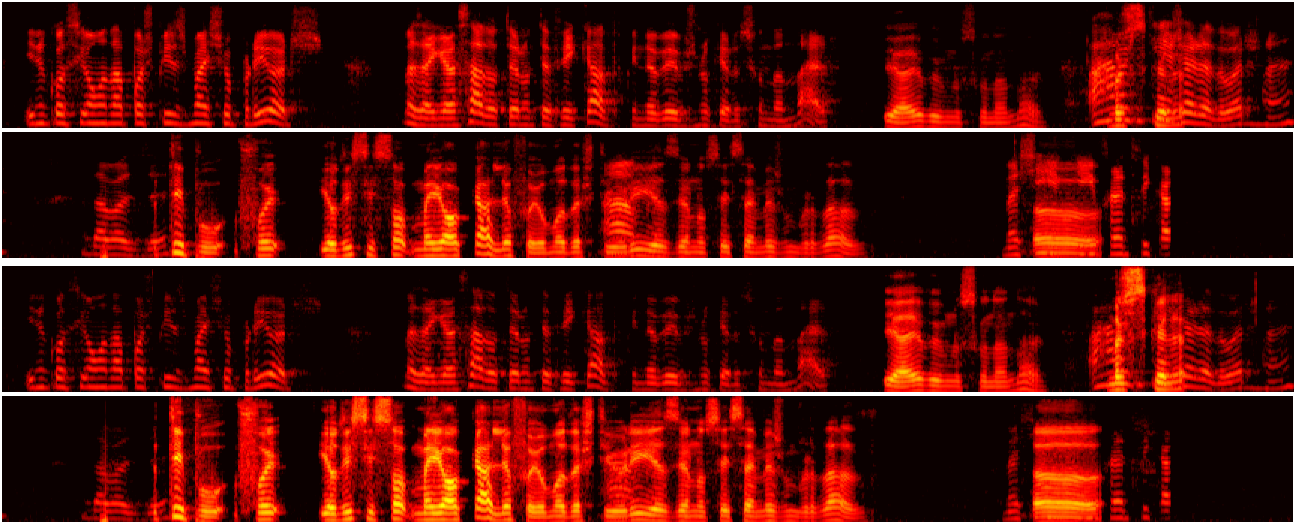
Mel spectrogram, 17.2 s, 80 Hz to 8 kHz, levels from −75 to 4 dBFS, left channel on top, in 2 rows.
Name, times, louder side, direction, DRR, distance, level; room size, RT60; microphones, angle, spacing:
voice 1, 0.2-2.1 2.7-5.6 7.1-8.6 9.2-9.8 12.6-13.0 15.3-16.4, left 6 dB, 70° left, 1.2 m, -40 dB
voice 2, 5.9-7.0 7.4-7.9 9.7-14.4 15.5-16.0, right 6 dB, 70° right, 0.7 m, -27 dB
head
